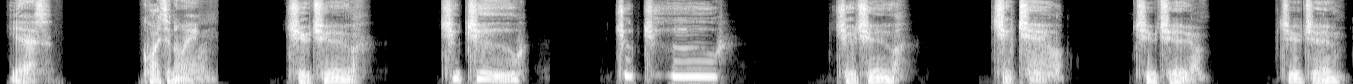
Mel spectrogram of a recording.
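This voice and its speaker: A man playing a weary, guarded video game expeditioner, with a husky, breathy voice and an understated, measured, brooding delivery. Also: deep voice, fairly bright tone, no echo, studio quality, heavily acted. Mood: dry, wry, then playful. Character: Verso, weary guarded male expeditioner with quiet regret. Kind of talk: video game voice lines, dramatic acting.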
